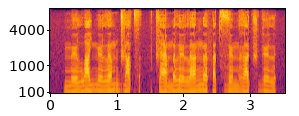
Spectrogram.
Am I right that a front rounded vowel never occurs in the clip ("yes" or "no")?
no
